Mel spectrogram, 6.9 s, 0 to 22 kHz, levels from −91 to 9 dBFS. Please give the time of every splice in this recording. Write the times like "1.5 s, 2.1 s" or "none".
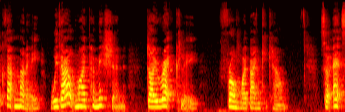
5.8 s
